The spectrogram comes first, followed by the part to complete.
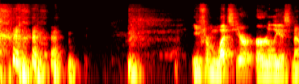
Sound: laughing

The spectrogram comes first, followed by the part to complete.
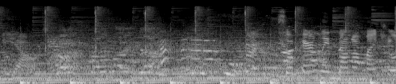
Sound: crowd chattering

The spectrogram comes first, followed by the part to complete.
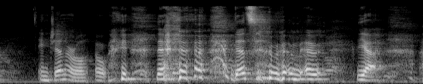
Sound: laughs

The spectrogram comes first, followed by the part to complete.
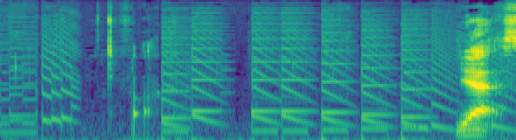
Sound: death audio

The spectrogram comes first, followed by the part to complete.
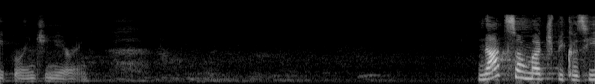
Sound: audience chatters

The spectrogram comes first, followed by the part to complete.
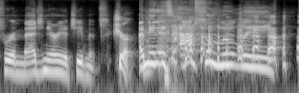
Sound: Glenn laughs

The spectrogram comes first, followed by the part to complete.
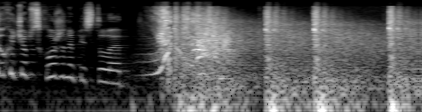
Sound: gunfire

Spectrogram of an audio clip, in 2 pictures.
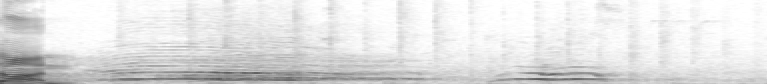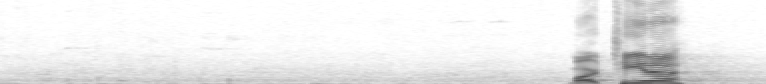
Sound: applause

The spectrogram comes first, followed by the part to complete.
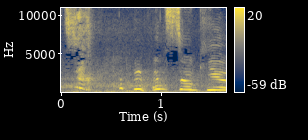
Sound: chuckles

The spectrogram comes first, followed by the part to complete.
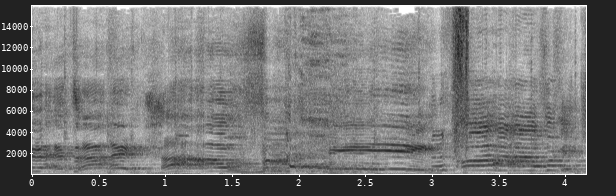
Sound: screams; beep

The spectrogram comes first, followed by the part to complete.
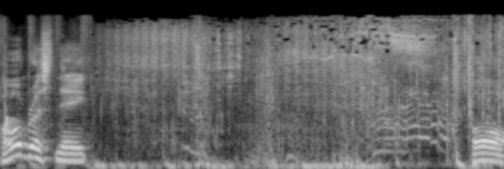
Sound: fighter groans

